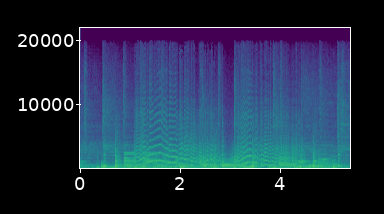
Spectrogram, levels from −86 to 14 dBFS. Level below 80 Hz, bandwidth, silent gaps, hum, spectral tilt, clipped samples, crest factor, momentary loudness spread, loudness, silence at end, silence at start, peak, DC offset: -34 dBFS; over 20 kHz; none; none; -5 dB/octave; under 0.1%; 16 dB; 4 LU; -17 LUFS; 0 s; 0 s; -2 dBFS; under 0.1%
